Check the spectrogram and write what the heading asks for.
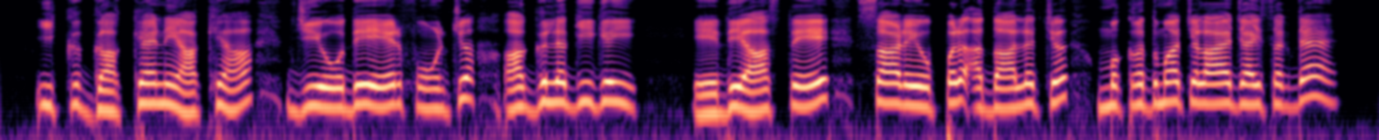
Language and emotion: Dogri, fearful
